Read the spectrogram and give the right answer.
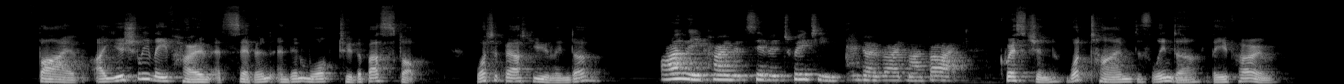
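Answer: At 7:20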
